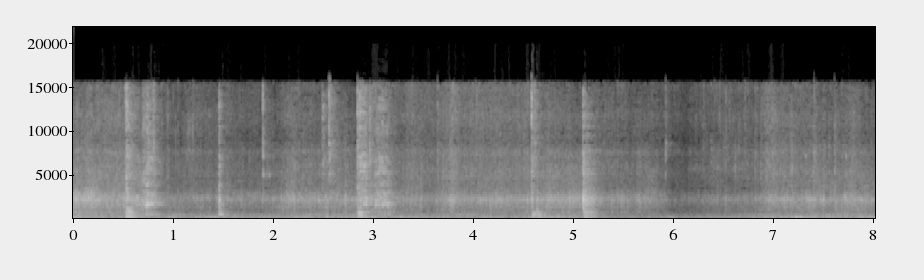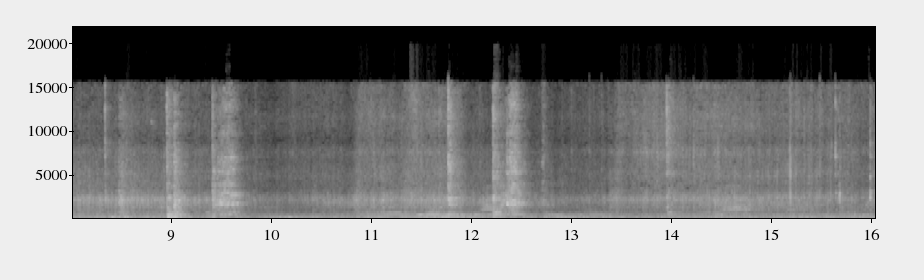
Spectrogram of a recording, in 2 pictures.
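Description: Six slices' worth of bread pieces are stirred in a sizzling pan for bread pulao, with a soft frying hiss under repeated, irregular spatula scrapes and metallic clinks.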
